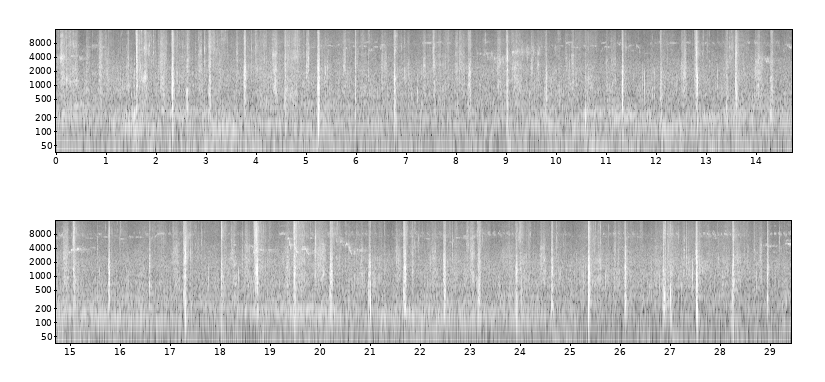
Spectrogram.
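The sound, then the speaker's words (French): Steady footsteps crunch along a forest track through a forest of mostly spruce with some broadleaf trees, each step a sharp, irregular click repeating every second or so, with a soft hum of background ambience underneath and no voices. “J'aime bien marcher dans cette ambiance où les oiseaux, avec leur chant, bercent la marche.”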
